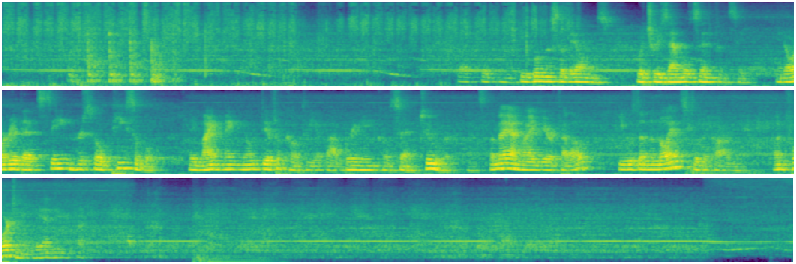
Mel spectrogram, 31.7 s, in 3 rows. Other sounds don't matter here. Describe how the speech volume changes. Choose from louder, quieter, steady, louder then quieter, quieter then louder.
steady.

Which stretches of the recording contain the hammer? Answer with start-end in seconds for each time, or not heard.
0.8-2.4.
